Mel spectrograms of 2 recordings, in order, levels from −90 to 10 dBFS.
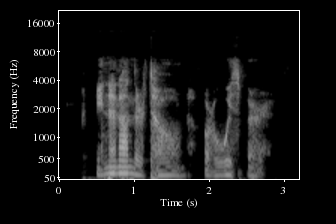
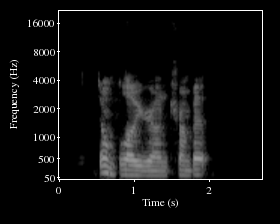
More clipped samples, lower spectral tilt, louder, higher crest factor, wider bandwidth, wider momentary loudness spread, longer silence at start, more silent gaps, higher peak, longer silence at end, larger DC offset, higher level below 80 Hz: neither; second, -4.5 dB/octave vs -7.5 dB/octave; first, -29 LUFS vs -39 LUFS; about the same, 22 dB vs 20 dB; first, 7.4 kHz vs 6.6 kHz; first, 17 LU vs 9 LU; about the same, 0.5 s vs 0.5 s; neither; first, -10 dBFS vs -20 dBFS; second, 0.4 s vs 0.75 s; neither; first, -52 dBFS vs -82 dBFS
